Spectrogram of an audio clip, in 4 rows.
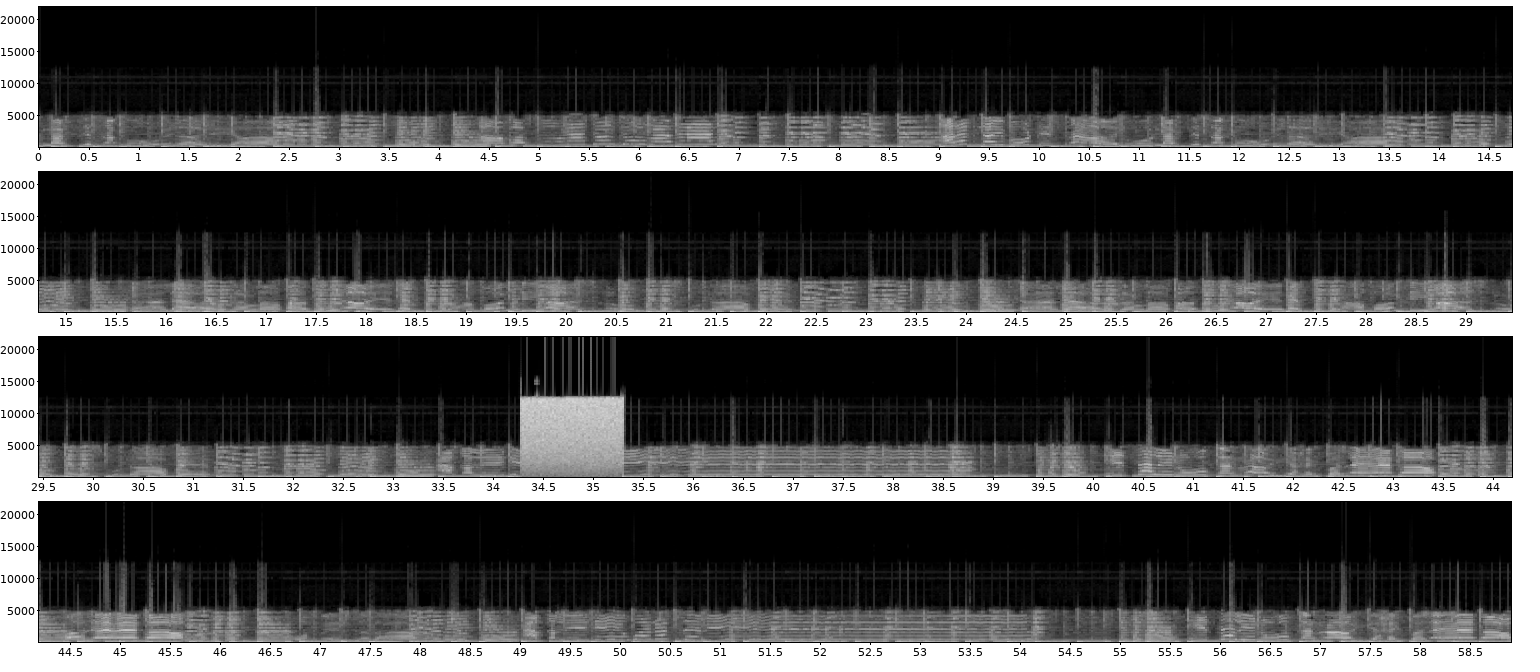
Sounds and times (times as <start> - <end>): Happy music: 0.0 - 25.6, 47.8 - 49.3, 50.0 - 58.9.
